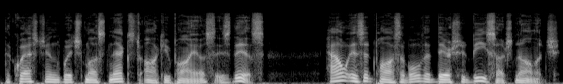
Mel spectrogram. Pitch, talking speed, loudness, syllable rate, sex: 110 Hz, 200 wpm, -18 LUFS, 5.6 syllables/s, male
